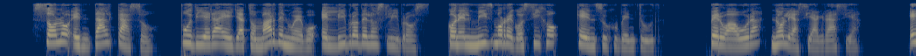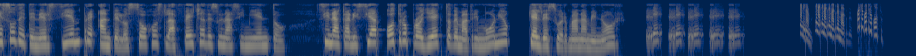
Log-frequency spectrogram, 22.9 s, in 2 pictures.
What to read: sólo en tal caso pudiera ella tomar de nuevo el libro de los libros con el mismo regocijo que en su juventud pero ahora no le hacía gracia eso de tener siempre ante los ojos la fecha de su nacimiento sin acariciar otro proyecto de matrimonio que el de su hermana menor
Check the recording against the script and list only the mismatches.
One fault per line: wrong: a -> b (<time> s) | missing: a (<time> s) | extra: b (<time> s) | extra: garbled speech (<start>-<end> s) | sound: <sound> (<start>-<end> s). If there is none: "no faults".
sound: laugh (19.5-20.8 s)
sound: chirp (21.4-22.5 s)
